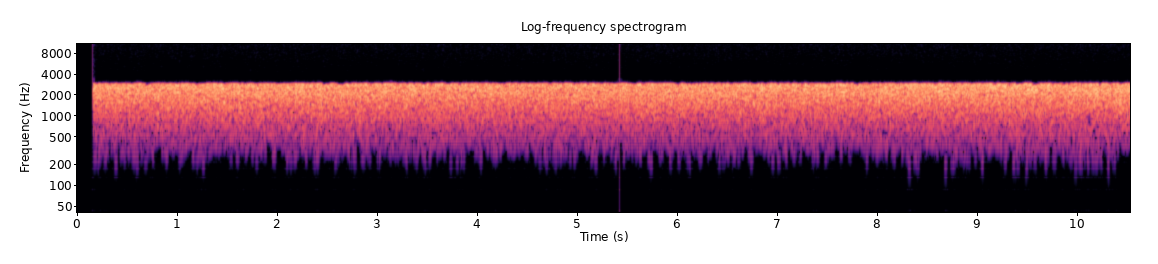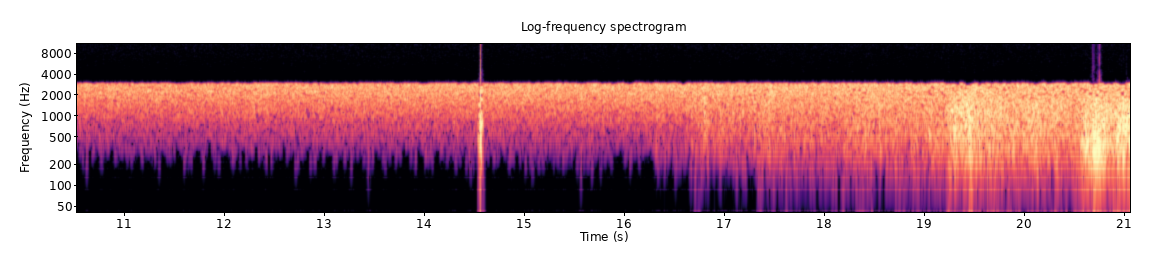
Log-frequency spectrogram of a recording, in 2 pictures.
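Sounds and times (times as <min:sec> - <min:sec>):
steady rain falling: 0:00.2 - 0:21.0.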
